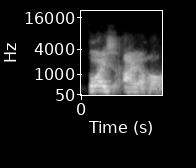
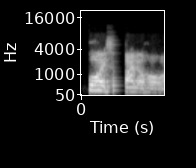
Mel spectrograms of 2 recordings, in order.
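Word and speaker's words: Boise: i'm not gonna breathe voice idaho i think that's how you pronounce it b-o-i-s-c think of this d-o-i-s-c-b-o-i-s-e-o-i-s-e just in case you have trouble hearing me i feel like necessary four times boys idaho a pet squirrel dave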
